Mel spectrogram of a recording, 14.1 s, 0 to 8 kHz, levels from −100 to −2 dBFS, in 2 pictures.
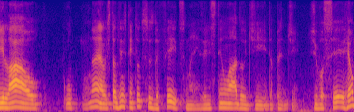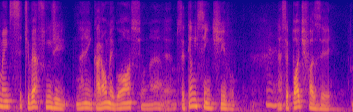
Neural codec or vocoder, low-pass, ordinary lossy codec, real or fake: codec, 16 kHz, 2 kbps, FunCodec, trained on Chinese and English, 25 frames a second; none; none; fake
